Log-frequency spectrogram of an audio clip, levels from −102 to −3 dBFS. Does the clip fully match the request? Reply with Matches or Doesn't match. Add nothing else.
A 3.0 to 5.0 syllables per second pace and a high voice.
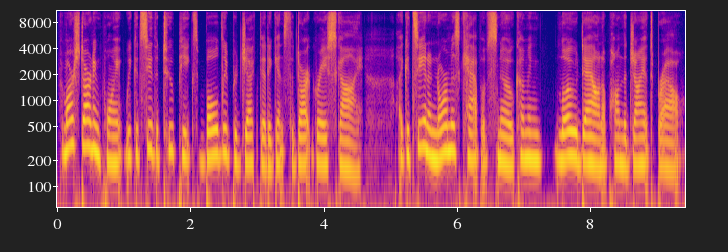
Matches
